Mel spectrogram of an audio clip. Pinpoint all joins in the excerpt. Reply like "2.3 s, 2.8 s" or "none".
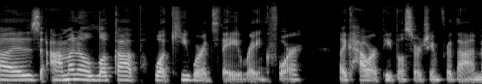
none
